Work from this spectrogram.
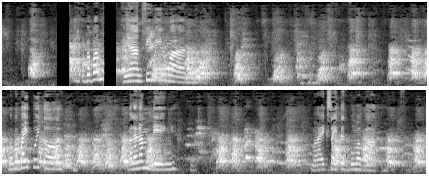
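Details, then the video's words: German Shepherd puppies at a kennel keep up a near-continuous chorus of wavering, whiny yelps and yips, pitch sliding up and down, with human voices likely mixed in. "German shepherd dogs (pups)"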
